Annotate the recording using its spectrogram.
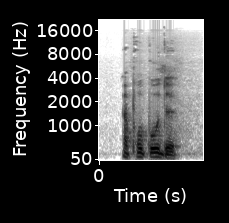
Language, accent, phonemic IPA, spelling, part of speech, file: French, France, /a pʁɔ.po də/, à propos de, preposition, LL-Q150 (fra)-à propos de.wav
- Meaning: about (with respect to), with regard to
